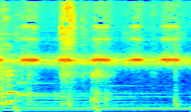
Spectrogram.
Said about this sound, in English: No, that's a cricket and a butt-ems all in one.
